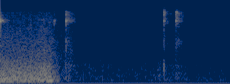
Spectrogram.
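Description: Faint computer mouse clicks: one at the start with a brief soft hiss after it, another about two-thirds of a second in, and a quick pair about a second and a half in.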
